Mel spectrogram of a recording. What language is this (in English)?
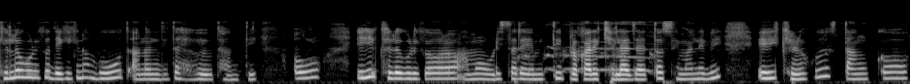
Odia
